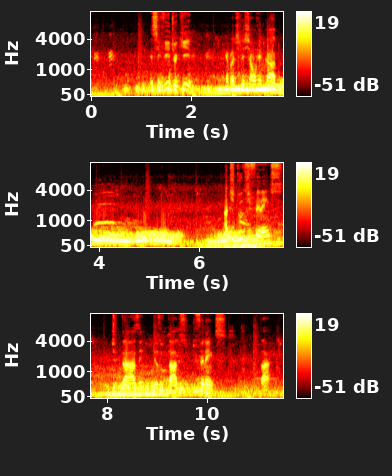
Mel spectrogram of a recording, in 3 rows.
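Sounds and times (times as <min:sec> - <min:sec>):
speech: 0:00.9 - 0:05.8, 0:06.4 - 0:10.4, 0:11.1 - 0:11.5
small bird calling in soft tonal cooing notes: 0:02.1 - 0:10.7.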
